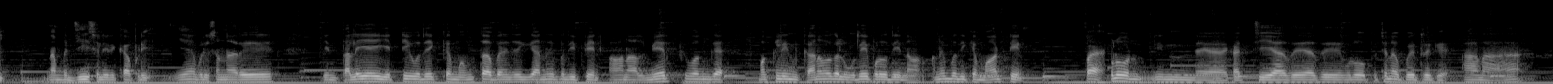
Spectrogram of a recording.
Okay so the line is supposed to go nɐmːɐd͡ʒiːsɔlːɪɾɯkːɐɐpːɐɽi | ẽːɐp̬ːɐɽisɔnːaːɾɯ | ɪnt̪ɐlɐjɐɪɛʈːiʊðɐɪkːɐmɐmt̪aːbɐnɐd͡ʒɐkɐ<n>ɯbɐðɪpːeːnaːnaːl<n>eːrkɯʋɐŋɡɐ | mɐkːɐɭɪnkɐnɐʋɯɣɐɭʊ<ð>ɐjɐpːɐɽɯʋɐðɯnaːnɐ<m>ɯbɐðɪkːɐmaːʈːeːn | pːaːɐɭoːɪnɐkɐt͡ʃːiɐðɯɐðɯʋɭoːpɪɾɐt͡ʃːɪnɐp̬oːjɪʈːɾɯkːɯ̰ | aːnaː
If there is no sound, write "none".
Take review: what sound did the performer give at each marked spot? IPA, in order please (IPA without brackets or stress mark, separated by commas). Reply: n, m, ð, n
